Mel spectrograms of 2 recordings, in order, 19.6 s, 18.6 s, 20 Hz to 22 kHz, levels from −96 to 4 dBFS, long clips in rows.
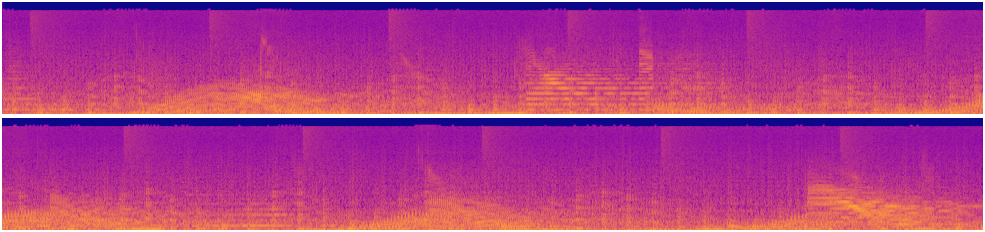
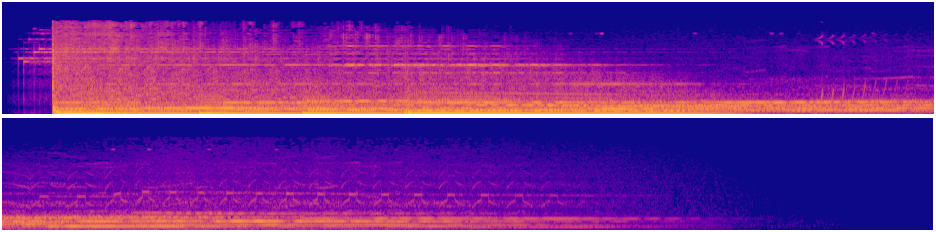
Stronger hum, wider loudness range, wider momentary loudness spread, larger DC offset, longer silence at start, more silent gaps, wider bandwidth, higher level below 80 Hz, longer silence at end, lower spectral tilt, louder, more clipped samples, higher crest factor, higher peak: neither; second, 3 LU vs 17 LU; second, 6 LU vs 17 LU; first, 1% vs under 0.1%; second, 0 s vs 0.15 s; neither; first, 17 kHz vs 11 kHz; second, -28 dBFS vs -20 dBFS; second, 0 s vs 4.1 s; about the same, -6 dB/octave vs -6.5 dB/octave; second, -24 LUFS vs -20 LUFS; neither; about the same, 14 dB vs 16 dB; second, -8 dBFS vs -2 dBFS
